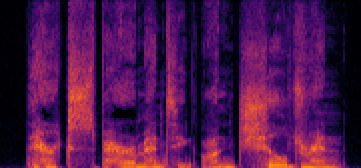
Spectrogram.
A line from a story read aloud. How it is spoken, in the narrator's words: Clark finally said, her voice barely a whisper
